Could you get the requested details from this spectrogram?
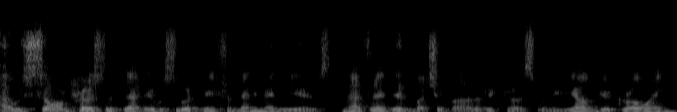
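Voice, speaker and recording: A man with a New York accent talks at a very fast pace and a medium pitch. His voice is somewhat breathy with ordinary pitch variation. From Brooklyn, New York. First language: Hungarian. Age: 80s+. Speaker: speaker on metaphysics. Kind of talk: talk to a community group.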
